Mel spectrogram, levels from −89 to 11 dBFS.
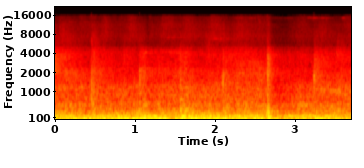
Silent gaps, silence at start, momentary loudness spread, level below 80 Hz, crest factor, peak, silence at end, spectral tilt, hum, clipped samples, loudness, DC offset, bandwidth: none; 0 s; 3 LU; -18 dBFS; 14 dB; -2 dBFS; 0 s; -7 dB/octave; none; under 0.1%; -21 LUFS; under 0.1%; 15 kHz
